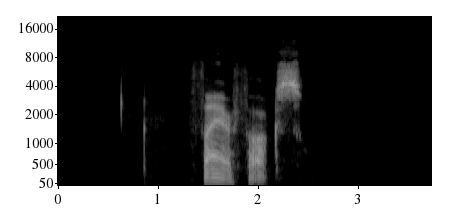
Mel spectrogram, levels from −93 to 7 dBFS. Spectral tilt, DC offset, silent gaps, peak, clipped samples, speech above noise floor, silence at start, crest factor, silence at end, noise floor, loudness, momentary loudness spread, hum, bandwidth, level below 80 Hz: -2 dB/octave; under 0.1%; none; -16 dBFS; under 0.1%; over 55 dB; 1.45 s; 24 dB; 1.3 s; under -90 dBFS; -34 LUFS; 20 LU; none; 11.5 kHz; -80 dBFS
